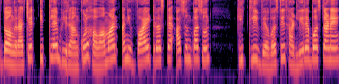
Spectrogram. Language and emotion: Goan Konkani, surprised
